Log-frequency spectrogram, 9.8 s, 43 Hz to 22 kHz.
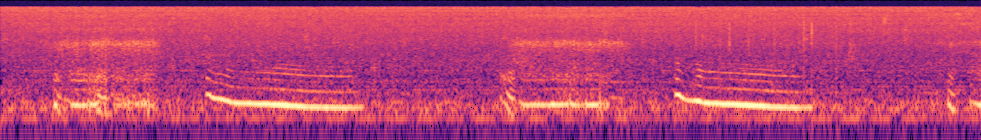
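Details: A sleeping pet, Smeagol, snoring during a nap: slow and regular at about 13 breaths a minute, with a raspy intake and a whistling, falling-pitch outward breath.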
